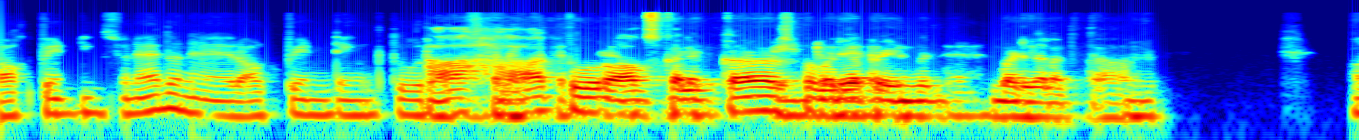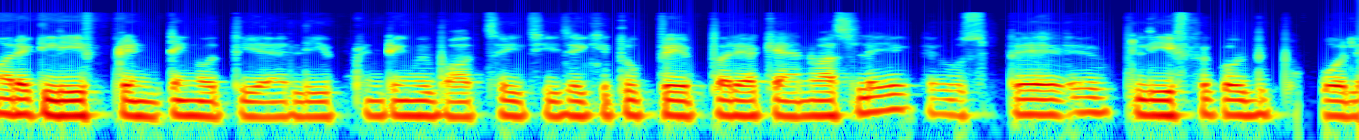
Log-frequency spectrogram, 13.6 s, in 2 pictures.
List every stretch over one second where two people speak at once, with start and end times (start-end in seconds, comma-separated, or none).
2.1-4.9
